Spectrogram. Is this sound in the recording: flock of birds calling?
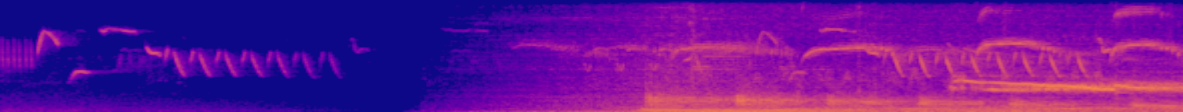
yes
